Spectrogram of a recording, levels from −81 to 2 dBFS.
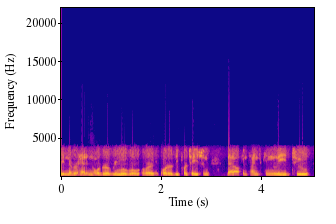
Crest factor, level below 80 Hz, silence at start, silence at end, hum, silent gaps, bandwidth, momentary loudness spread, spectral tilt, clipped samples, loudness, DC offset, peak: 14 dB; -64 dBFS; 0 s; 0.15 s; none; none; 4.4 kHz; 7 LU; -7.5 dB/octave; under 0.1%; -16 LUFS; under 0.1%; -2 dBFS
